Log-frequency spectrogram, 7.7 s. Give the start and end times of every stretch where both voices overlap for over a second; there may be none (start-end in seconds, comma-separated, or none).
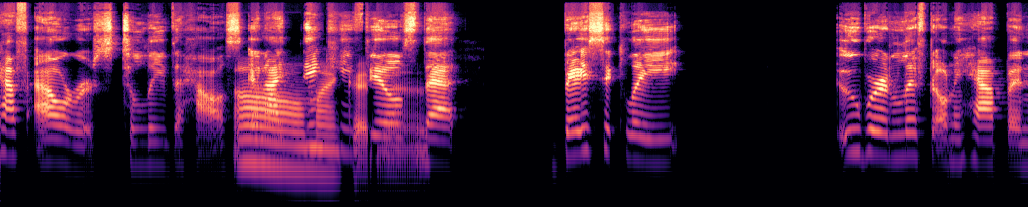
1.7-3.2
